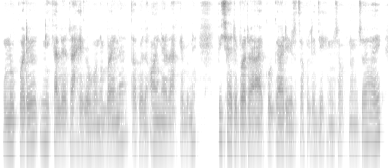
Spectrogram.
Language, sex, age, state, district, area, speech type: Nepali, male, 30-45, West Bengal, Kalimpong, rural, spontaneous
